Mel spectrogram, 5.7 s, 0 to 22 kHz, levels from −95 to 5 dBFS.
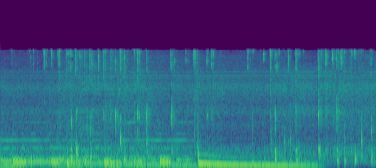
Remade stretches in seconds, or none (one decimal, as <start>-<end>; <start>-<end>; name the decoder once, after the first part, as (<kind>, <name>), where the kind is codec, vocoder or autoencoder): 1.2-1.8 (codec, DAC)

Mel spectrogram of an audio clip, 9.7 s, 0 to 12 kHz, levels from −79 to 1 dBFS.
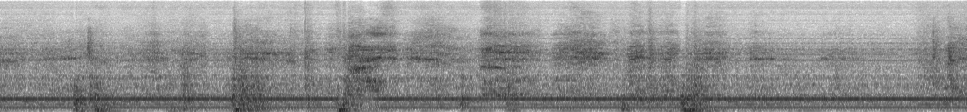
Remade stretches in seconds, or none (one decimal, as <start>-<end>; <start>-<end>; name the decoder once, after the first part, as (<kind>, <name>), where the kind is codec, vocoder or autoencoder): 0.6-2.1 (codec, DAC); 4.1-5.4

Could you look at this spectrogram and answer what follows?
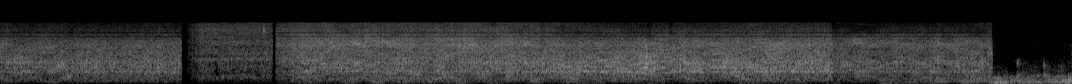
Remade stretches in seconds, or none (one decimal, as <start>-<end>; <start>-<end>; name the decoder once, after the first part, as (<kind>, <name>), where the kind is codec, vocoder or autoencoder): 0.0-0.7 (codec, DAC); 2.7-7.8; 8.4-10.7

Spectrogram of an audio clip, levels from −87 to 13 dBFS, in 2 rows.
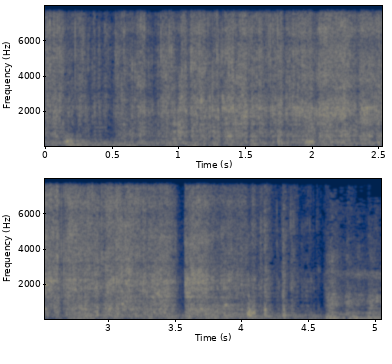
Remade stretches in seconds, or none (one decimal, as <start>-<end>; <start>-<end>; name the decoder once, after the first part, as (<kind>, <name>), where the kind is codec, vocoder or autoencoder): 0.4-1.4 (codec, DAC); 1.9-4.1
